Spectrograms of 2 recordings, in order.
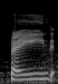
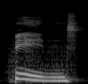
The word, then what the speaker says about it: feigned: Feigned. You got it. I don't like this word. N before G, not finged. Feigned. The G is silent.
